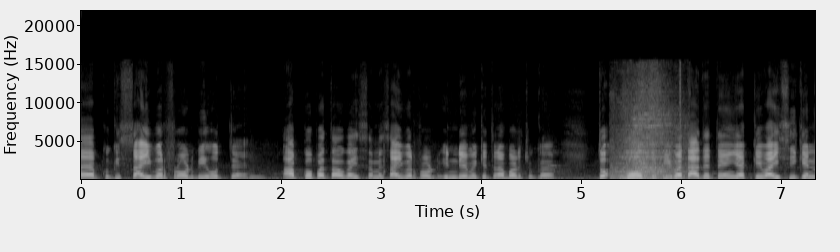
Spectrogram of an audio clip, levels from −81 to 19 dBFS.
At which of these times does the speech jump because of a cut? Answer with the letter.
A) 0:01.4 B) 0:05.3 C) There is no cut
B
